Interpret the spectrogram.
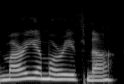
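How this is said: The name has a Russian pronunciation. "that is Russian"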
